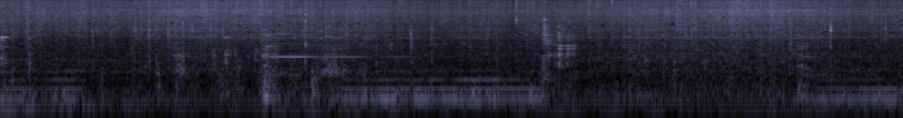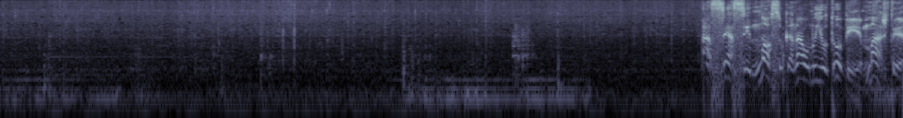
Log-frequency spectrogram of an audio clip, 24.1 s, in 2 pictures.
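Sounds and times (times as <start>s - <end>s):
low hum: 0.0s - 1.2s, 3.5s - 7.4s, 10.6s - 14.4s, 17.3s - 20.0s
fish sizzling in wok: 0.0s - 22.1s.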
